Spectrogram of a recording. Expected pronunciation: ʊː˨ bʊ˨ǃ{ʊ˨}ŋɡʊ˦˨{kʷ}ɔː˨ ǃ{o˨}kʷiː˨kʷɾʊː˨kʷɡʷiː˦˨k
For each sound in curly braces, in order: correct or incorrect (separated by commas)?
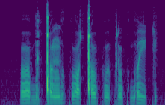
correct, correct, correct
